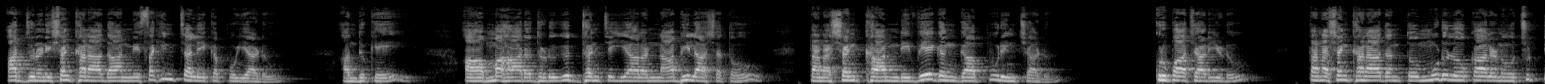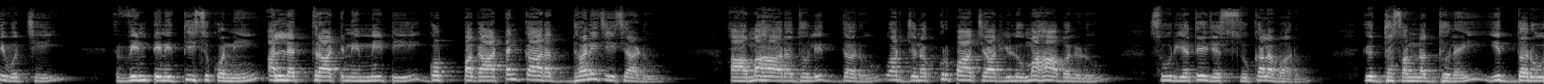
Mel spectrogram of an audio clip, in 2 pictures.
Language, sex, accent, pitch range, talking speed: Telugu, male, native, 165-190 Hz, 75 wpm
